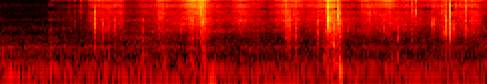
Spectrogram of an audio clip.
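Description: Clear plastic sleeve around a silver bar crinkling in gloved hands as the bar is turned over: a few short, sharp crackles, the loudest about two-thirds of the way through.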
